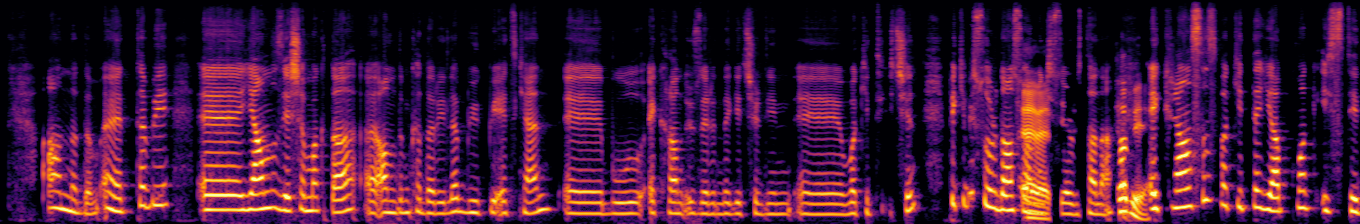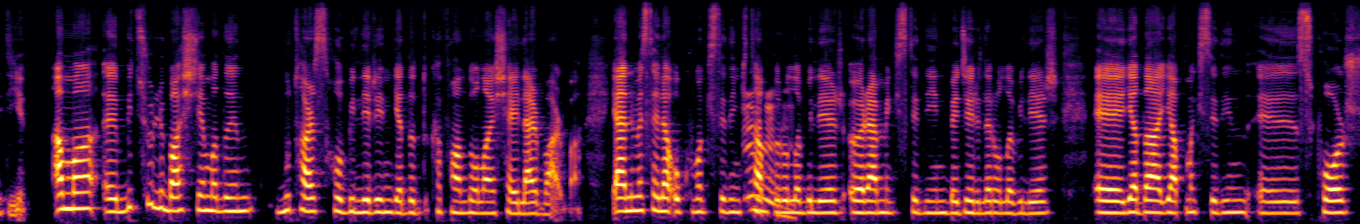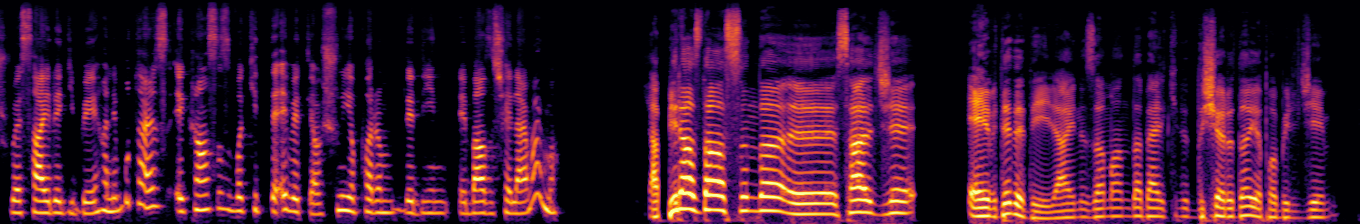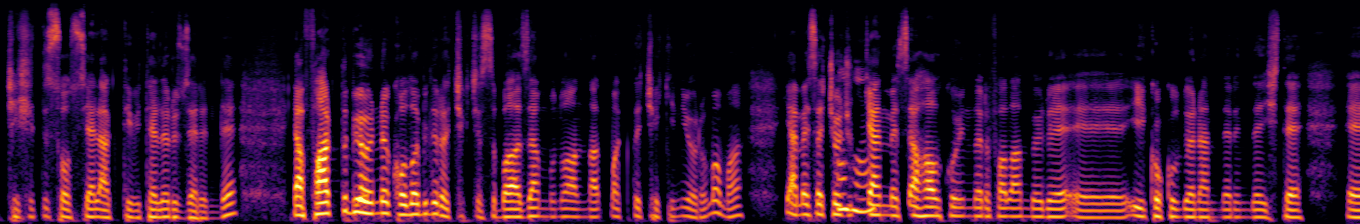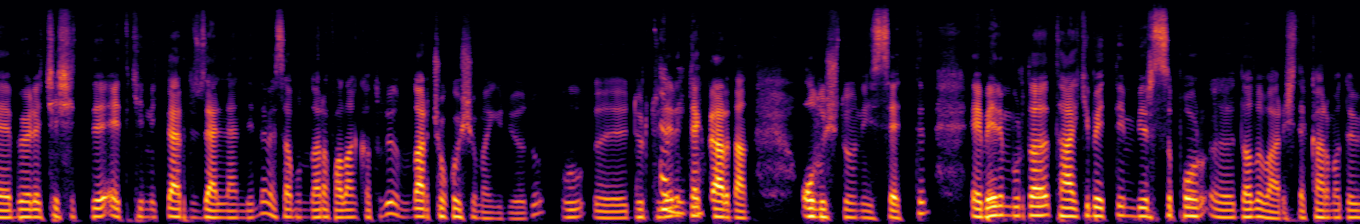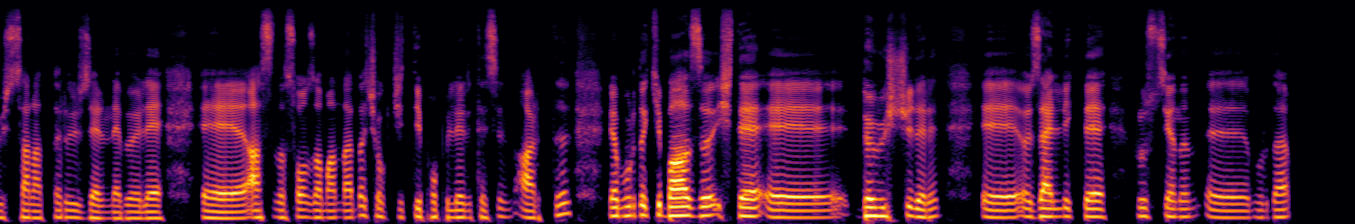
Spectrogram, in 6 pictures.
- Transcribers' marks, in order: other background noise; tapping
- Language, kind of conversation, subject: Turkish, advice, Ekranlarla çevriliyken boş zamanımı daha verimli nasıl değerlendirebilirim?
- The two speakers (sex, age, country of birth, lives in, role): female, 25-29, Turkey, Poland, advisor; male, 25-29, Turkey, Bulgaria, user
